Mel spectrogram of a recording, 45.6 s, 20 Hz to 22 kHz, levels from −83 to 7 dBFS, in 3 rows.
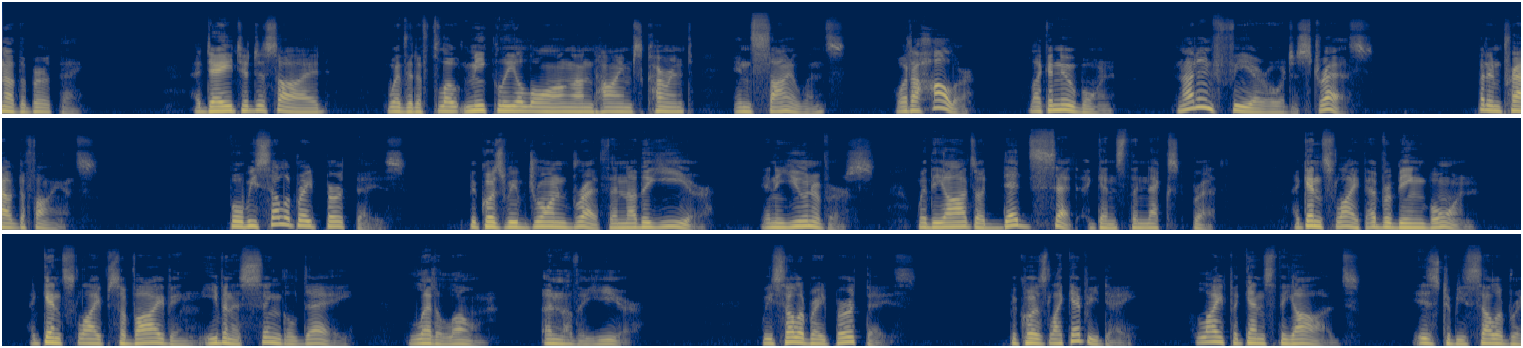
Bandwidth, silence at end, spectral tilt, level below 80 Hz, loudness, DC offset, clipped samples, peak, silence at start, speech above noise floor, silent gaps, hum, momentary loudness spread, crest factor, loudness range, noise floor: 11.5 kHz; 0 s; -7.5 dB/octave; -62 dBFS; -21 LUFS; under 0.1%; under 0.1%; -4 dBFS; 0 s; 56 dB; none; none; 17 LU; 18 dB; 4 LU; -77 dBFS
